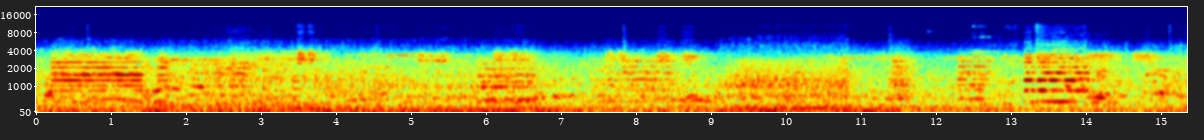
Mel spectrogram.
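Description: City street traffic: bus and vehicle engines running steadily, with vehicle horns honking again and again, one long blast near the start and another run of honks near the end.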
